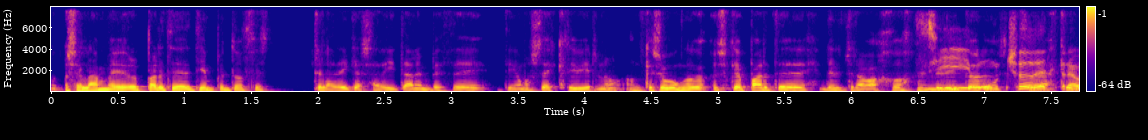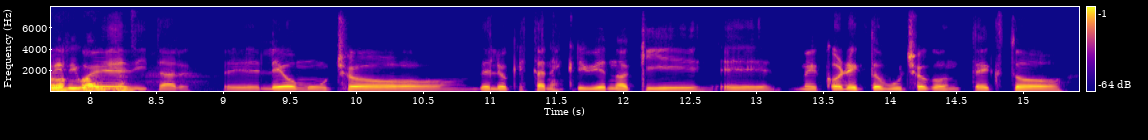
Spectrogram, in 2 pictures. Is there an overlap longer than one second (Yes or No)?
Yes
